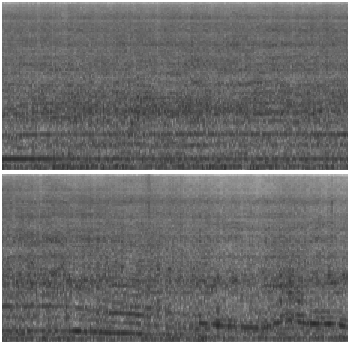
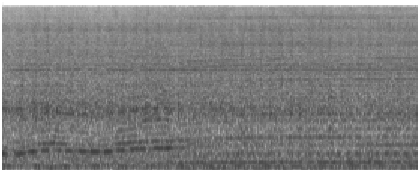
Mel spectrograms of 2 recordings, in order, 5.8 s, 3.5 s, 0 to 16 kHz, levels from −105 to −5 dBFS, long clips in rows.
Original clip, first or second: second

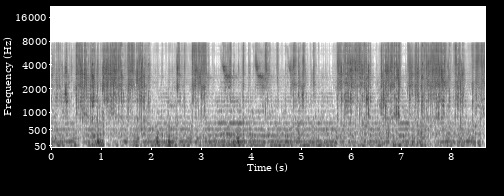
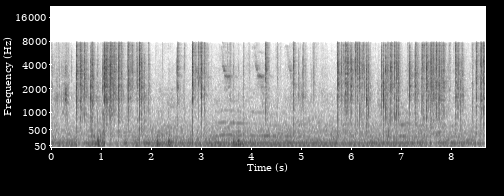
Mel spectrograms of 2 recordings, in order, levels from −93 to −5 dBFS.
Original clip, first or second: second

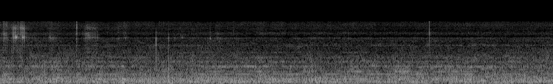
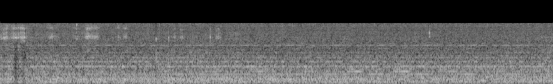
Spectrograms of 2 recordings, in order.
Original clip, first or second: second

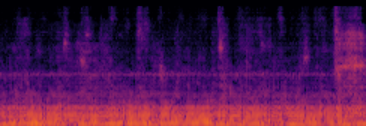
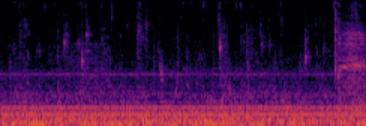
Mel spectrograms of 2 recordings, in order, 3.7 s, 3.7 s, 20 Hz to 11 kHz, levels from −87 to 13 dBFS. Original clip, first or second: second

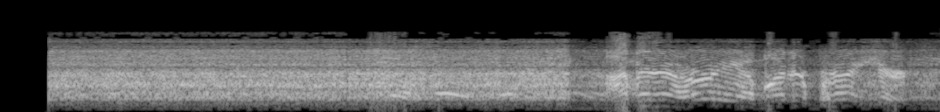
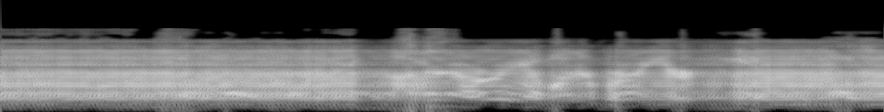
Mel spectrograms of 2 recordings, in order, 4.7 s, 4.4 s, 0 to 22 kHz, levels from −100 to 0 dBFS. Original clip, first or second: first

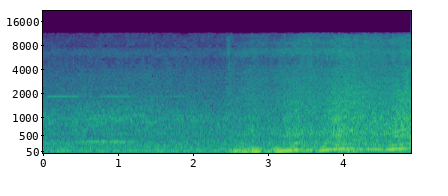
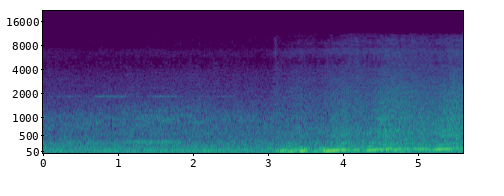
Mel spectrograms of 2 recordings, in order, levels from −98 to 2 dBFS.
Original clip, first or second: first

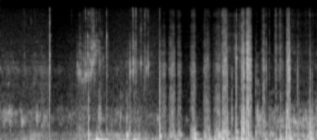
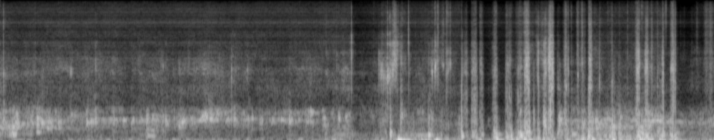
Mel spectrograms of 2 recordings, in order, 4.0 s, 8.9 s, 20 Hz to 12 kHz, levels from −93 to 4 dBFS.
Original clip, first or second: first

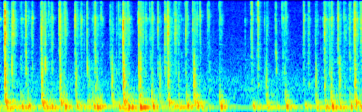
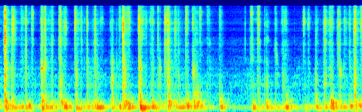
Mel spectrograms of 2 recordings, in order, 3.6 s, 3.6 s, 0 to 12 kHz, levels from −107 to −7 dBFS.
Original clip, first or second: first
